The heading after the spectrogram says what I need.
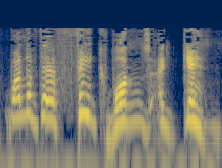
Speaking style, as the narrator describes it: she shouted

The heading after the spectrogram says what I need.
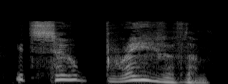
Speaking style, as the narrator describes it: sighed Hermione admiringly

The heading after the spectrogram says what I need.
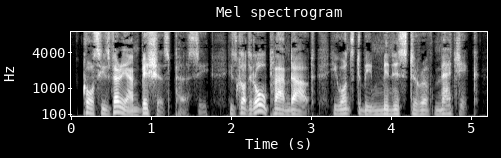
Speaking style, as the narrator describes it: Ron told Harry and Hermione in an undertone

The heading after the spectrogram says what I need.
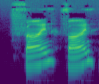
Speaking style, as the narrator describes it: he said slowly

